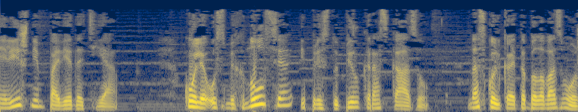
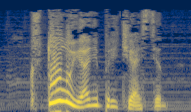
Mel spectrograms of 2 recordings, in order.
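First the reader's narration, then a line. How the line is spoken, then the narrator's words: Hasty exclamation. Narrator (Russian): поспешно воскликнул он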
